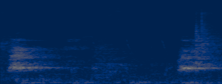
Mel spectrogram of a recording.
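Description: A dog barks twice: a short bark at the start and another near the end.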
